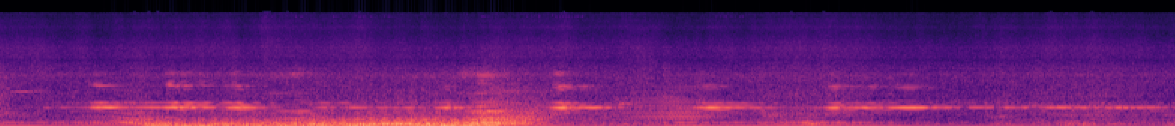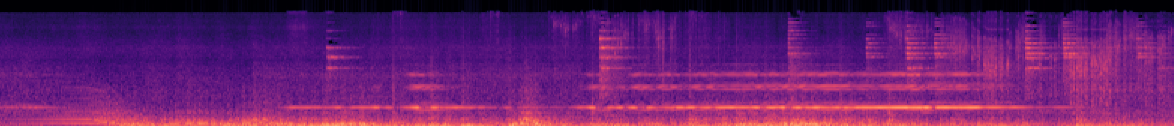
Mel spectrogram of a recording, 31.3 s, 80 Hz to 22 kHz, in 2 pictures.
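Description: Free-improvised ensemble music from bass clarinet, laptop electronics, amplified objects and drums. A steady low hum with sustained tones above it fills the first half and stops about 16 seconds in. A low rumble follows, with metallic clinks and ringing tones in the second half.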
